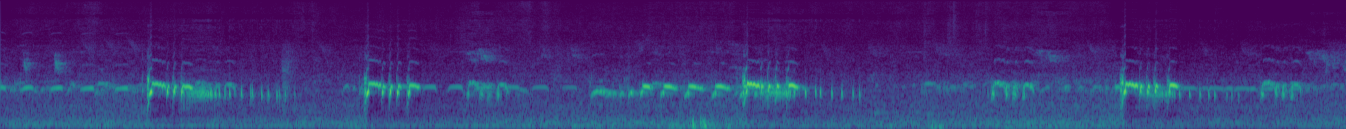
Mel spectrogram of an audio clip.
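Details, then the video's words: Repeated song phrases from local zebra doves, clear and crystal-toned: sharp stuttering coo bursts every few seconds, each trailing into trilled, bubbling notes, with a second dove overlapping. "Suara burung perkutut lokal Merdu kristal Jernih Ampuh bikin cepat bunyi manggung ngayer"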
